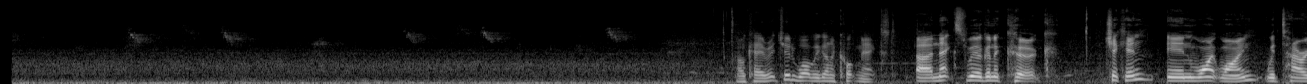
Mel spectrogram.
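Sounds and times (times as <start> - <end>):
low background rumble: 0.2 - 7.2
small bird chirping: 1.2 - 6.4.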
